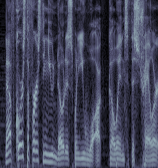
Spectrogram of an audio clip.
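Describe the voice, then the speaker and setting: A man speaks quietly. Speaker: gaming YouTuber. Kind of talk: video commentary. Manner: kept quiet.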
